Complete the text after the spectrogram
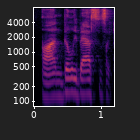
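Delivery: normal talking voice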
